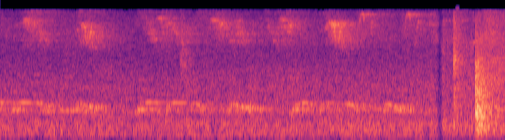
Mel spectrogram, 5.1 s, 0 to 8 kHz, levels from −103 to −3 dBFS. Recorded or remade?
recorded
